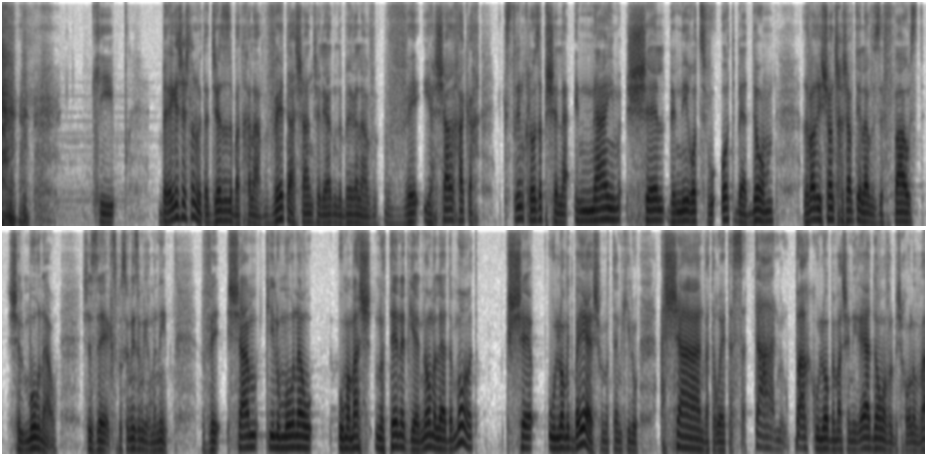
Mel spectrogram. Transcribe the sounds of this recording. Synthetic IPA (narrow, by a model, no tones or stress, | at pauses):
kʰi | beʁe̞ɡaʃ̬ejeʃlanue̞tad͡ʒezazebeːt̪χalaveːtaːʃanʃe̞ljadmed̪abe̞ʁelavve̞jaʃaʁaχaʁkaχ | ekstʁimklozapʃe̞laʔenaimʃe̞ld̪eniʁo̞t͡svuʔo̞tbe̞ado̞m | adavaʁaʁiʃo̞nʃeχaʃavt̪ialavzefaust | ʃe̞lmuʁna̰w | ʃe̞ze̞ekspʁesio̞nizemɡe̞ʁmani | ve̞ʃamkiʔilumuʁnaw | umamaʃno̞te̞netɡeano̞maleadamo̞t | kʃe̞ | ulo̞mit̚baje̞ʃhuno̞te̞nkiiluʔaʃanveataʁoe̞tasatanmeupaʁkulo̞be̞maʃe̞niʁe̞ado̞mavalbeʃχo̞lavan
